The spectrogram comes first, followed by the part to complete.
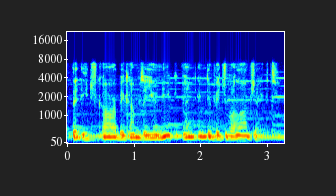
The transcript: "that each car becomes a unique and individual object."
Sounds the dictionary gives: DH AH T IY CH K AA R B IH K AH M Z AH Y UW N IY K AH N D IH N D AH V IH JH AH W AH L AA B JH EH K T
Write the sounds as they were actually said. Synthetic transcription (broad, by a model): DH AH T IY CH K AA R B IH K AH M Z AH Y UW N IY K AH N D IH N D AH V IH JH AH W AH L AA B JH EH K T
